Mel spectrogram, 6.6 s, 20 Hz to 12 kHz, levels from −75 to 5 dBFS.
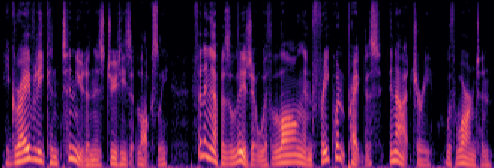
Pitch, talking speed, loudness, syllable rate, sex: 135 Hz, 190 wpm, -20 LUFS, 6.2 syllables/s, male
